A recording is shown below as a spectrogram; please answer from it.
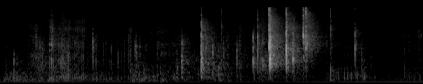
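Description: Pages of a picture book being handled and turned: soft paper rustling, with a cluster of sharp crackles of the page about two to three and a half seconds in.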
